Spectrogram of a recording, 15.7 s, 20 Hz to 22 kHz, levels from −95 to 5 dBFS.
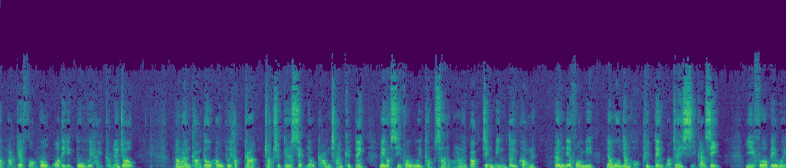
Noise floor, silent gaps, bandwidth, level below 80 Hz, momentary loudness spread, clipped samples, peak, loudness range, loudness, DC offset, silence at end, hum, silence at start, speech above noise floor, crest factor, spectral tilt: -51 dBFS; none; 14.5 kHz; -60 dBFS; 8 LU; under 0.1%; -4 dBFS; 2 LU; -20 LUFS; under 0.1%; 0 s; none; 0 s; 31 dB; 16 dB; -4 dB/octave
